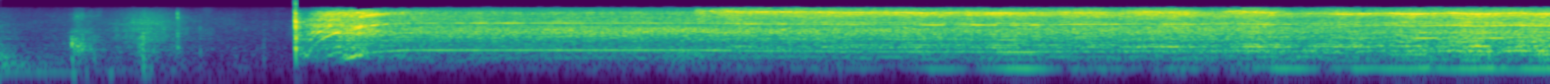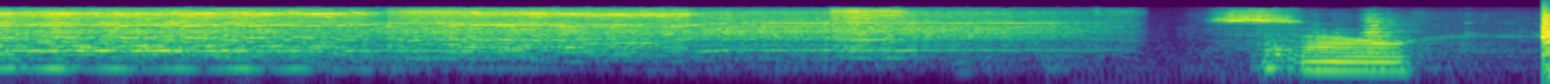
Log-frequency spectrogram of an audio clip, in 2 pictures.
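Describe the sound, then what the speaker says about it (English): Power grinder stripping paint from a metal hand truck, a loud continuous whine that starts abruptly, holds steady with slight wavering for about twelve seconds, then cuts off, followed by a brief scrape. "Let's grind the paint off."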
